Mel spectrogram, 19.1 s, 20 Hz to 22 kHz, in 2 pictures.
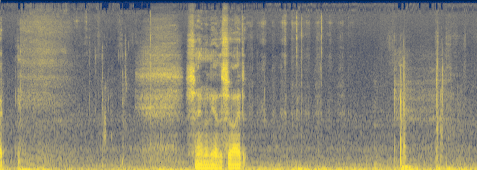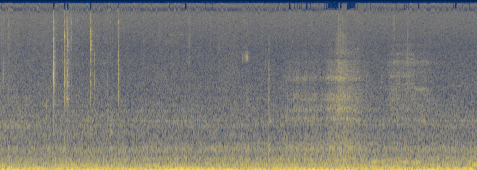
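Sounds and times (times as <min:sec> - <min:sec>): plastic parts knocking and clicking: 0:07.9 - 0:09.3.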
